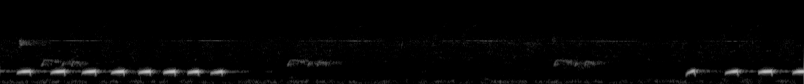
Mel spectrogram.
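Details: White-eared brown dove, known locally as alimokon, recorded while trapping with a cage trap. Low hooting notes come in a quick series of about seven, then a pause, then four more. Faint higher chirps from other birds sound in the background.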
